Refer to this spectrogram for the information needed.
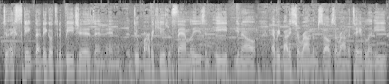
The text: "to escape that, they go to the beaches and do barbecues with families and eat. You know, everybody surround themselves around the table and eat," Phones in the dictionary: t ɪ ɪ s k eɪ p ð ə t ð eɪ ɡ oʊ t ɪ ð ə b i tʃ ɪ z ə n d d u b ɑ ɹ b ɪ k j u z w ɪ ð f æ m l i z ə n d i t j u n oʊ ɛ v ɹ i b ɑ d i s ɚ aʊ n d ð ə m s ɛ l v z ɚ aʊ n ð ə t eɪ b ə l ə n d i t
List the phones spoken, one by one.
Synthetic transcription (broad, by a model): t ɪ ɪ s k eɪ p ð ə t ð eɪ ɡ oʊ t ɪ ð ə b i tʃ ɪ z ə n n d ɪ b ɑ ɹ b ɪ k j u z w ɪ ð f æ m l i z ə n i t j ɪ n oʊ ɛ v ɹ i b ɑ d i s ɚ aʊ n ð ə m s ɛ l v z ɚ aʊ n ð ə t eɪ b l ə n i t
